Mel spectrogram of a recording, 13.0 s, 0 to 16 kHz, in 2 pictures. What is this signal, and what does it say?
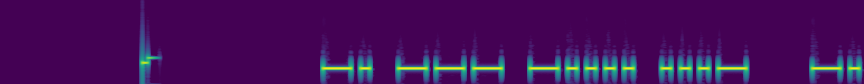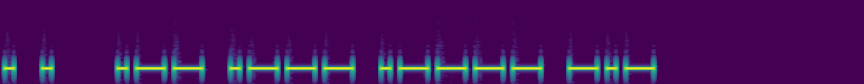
Morse code, heard as a keyed tone, about 17 wpm, 700 Hz. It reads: NO6V DE WJ1K
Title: USA Callsign DE Callsign - 4 Characters - 17wpm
